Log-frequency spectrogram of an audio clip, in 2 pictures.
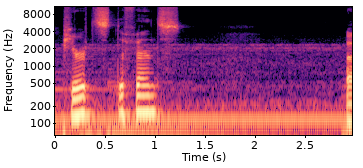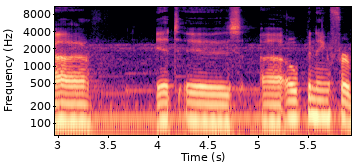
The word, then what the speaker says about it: Pirc: I believe it's pronounced Pirc defense.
